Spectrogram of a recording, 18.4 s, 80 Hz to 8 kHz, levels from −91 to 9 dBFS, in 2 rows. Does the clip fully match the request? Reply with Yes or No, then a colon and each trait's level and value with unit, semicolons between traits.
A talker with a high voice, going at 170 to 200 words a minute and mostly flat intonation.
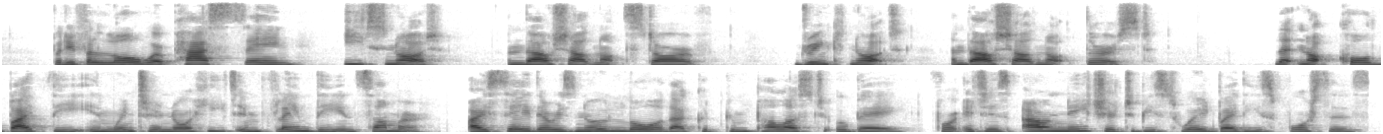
Yes: high, 220 Hz; average, 185 wpm; narrow, 2.0 semitones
